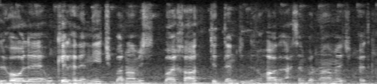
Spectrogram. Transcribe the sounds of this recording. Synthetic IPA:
lɦoːlawkəlːɦaðanːiːt͡ʃbɑɾˤnaːmad͡ʒbaːjxaːt̪d͡ʒɪd̪ːand͡ʒɪd̪ːa̰nwɦaːðaʔaħsanbɑɾˤnaːmad͡ʒʔad̪k

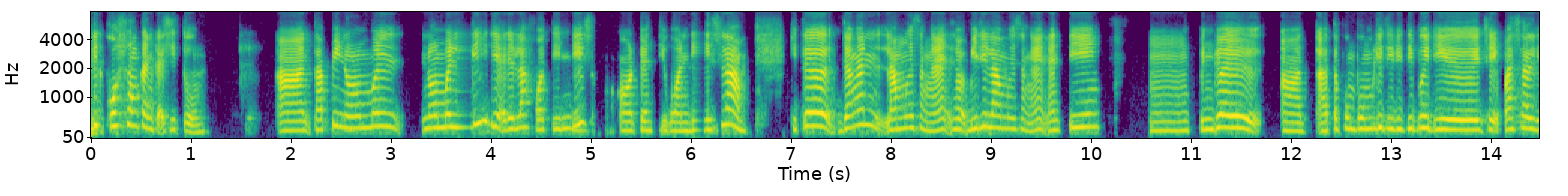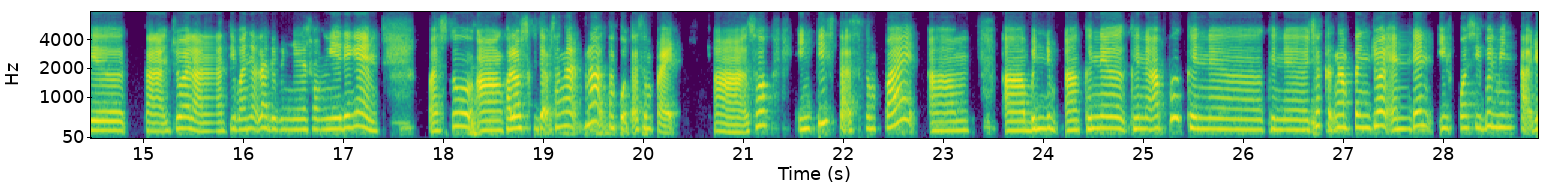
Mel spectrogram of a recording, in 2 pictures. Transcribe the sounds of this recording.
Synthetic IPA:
dikosɔŋkankaʔsit̪u | ʔəmt̪apinɔrməl | nɔrməlidiəadalahfɔrt̪indesʔɔt̪wɛnt̪iwandeslahkit̪əd͡ʒaŋanlamə̃saŋat̪̚səbap̚biləlamə̃saŋat̪̚nant̪i | əpəɲd͡ʒual | əmat̪awpʊnpəmbəlit̪ibət̪ibədiət͡ʃaɾiʔpasaldiət̪aʔnaʔd͡ʒuallahnant̪ibaɲak̚lahdiəpuɲəsoŋədəŋanpast̪uʔəmkalawsə̥kəd͡ʒap̚saŋat̪̚bəlaʔt̪akʊt̪ːaʔsəmpat̪̚ | əsoʔiŋkest̪a̰ʔsəmpat̪̚ʔəmʔəbəndəkənə̃kənə̃apəkənə̃kənə̃t͡ʃakat̚ŋãnpənd͡ʒualʔɛndɛnifpɔsibəlmint̪a̰ʔdi

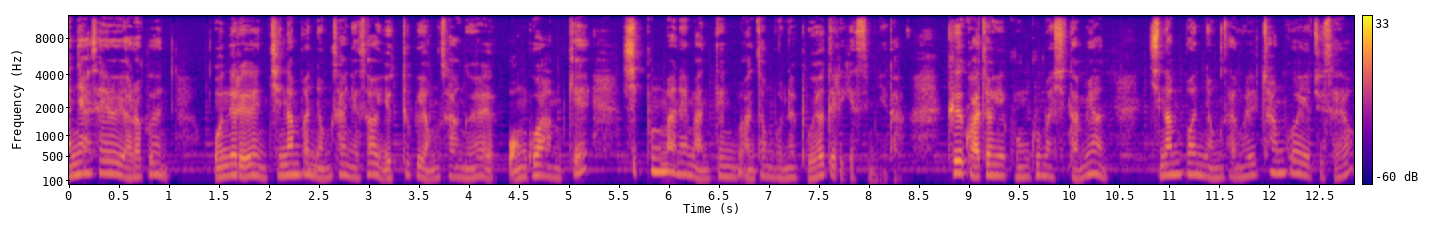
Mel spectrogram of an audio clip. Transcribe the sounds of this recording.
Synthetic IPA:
aɲiɦasʰe̞jojʌɾʌbɯn | onɯɾɯnt͡ɕinanbʌnjʌŋsʰaŋe̞sʰʌjutʰubujʌŋsʰaŋɯɭwʌ̰ŋɡuwahamk͈e̞ | ɕʰip̚p͈unmane̞mandɯnwa̰nsʰʌŋbonɯɭpojʌdɯɾḭɡe̞s͈ɯmɲḭda | kɯkwad͡ʑʌŋikoŋɡumɦaɕʰi̥damjʌn | t͡ɕinanbʌnjʌŋsʰaŋɯɭt͡ɕʰwamɡuɦe̞d͡ʑusʰe̞jo

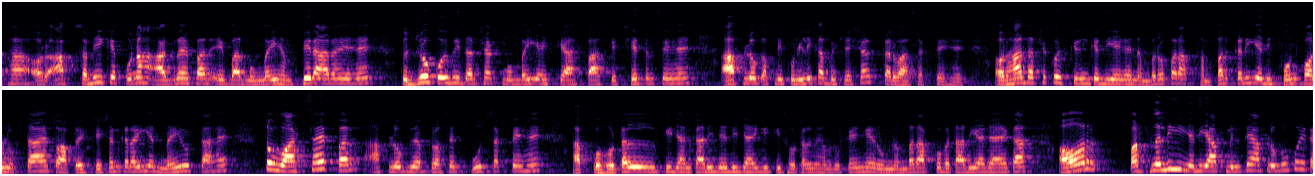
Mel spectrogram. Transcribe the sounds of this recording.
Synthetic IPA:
t̪ʰaɔ̰ːɾa̰ːpsɐbʱikepʊnəɦaːɡɾəɦpɐɾeːk̚baːɾmʊ̃mbəiɦɐ̃mfɪɾaːɾɐɦeɦɛ̃ | t̪od͡ʒoːkoːibʱid̪ɐɾʃək̚mʊ̃mbəijaɪskeaːspaːskekʃʰeːt̪ɾəseɦɛ̃ | a̰ːploːɡɐpnikʊ̃ɳɖlikaʋɪsleːʃəɽkɐɾʋaːsɐk̚t̪eɦɛ̃ː | ɔ̰ːɾɦãd̪ɐɾʃəkːoɪskɾiːnked̪ieɡɐenɐ̃mbəɾõpɐɾaːpsɐ̃mpəɾkːɐɾiejɐd̪iːfoːnkɔːlʊʈʰt̪aɦɛt̪oaːpɾɐɪsʈeːʃənkɐɾaːienɐɦĩʊʈ̚t̪aɦɛ | t̪oʋaːʈsaːɪpːɐɾa̰ːploːɡd͡ʒoːɦɛpɾɔːseːspuːt͡ʃʰsɐk̚t̪eɦɛ̃ | a̰ːp̚koɦoːʈəlkid͡ʒaːnkaːɾid̪eːd̪id͡ʒaːeːɡikɪsɦoːʈəlmẽɦɐ̃mɾʊkẽːŋɡeɾuːmnɐ̃mbəɾaːp̚kobɐt̪ad̪ijad͡ʒaːeːɡa | ɔːɾ | pɐɾsnəlijɐd̪iaːpmɪlt̪eɦɛ̃aːploːɡõkoeːk

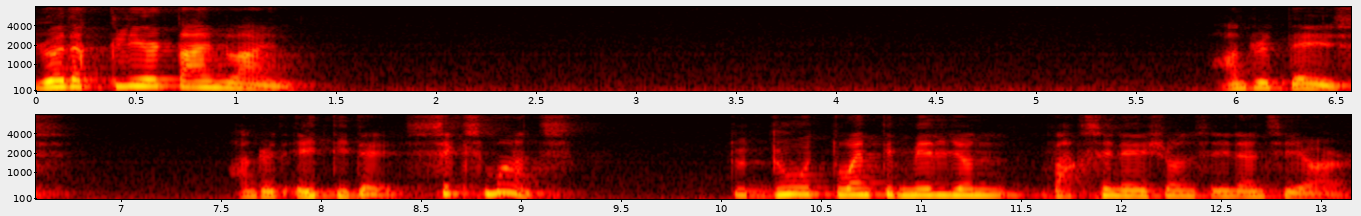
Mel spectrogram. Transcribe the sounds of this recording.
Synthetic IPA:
juɛd̪ɐklɪɹt̪ãj̃mlãj̃n | hʌ̃nd̪ɹɛd̪̚ːejs | hʌ̃ndɹɛd̪et̪id̪ḛɪsːɪksmʌ̃nt̪s | t̪ud̪ut̪wɛ̃nt̪imɪljɔ̃nvaksɪnejʃɔ̃nsɪ̃nɛ̃nsia̰ɹ

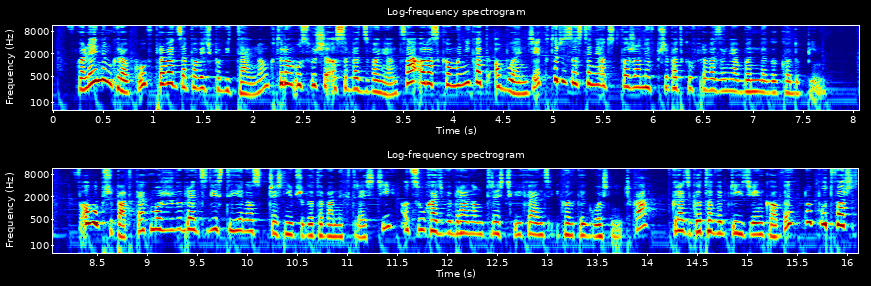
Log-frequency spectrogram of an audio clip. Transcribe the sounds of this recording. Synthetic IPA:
fkɔlɛjnɘmkɾɔkufpɾɔvad͡ʑzapɔvʲjet͡ɕpɔvʲit̪alnɔ̃w̃kt̪uɾɔ̃w̃uswɘʂɘʔɔ̰sɔbad̪zvɔɲɔnt̪saʔɔɾaskɔmuɲikat̪ɔbwɛɲd͡ʑɛkt̪uɾɘzɔst̪aɲɛɔt̪st̪fɔʐɔnɘfpʂɘpat̪̚kufpɾɔvad̪zɛɲabwɛnd̪nɛɡɔkɔd̪upʲḭn | vɔ̰bupʂɘpat̪kaxmɔʐɛʐvɘbɾad͡ʑzlʲist̪ɘjɛd̪nɔ̃w̃sft͡ʂɛɕɲejpʂɘɡɔt̪ɔvanɘxt̪ɾɛɕt͡ɕiɔ̰t̪swuxad͡ʑvɘbɾanɔ̃w̃t̪ɾɛɕt͡ɕklʲikajɔnt̪sikɔŋkɛɡwɔɕɲḭt͡ʂka | ɡɾad͡ʑɡɔt̪ɔvɘplʲiɡd͡ʑvʲjeŋkɔvɘluput̪fɔʐɘt͡ɕ

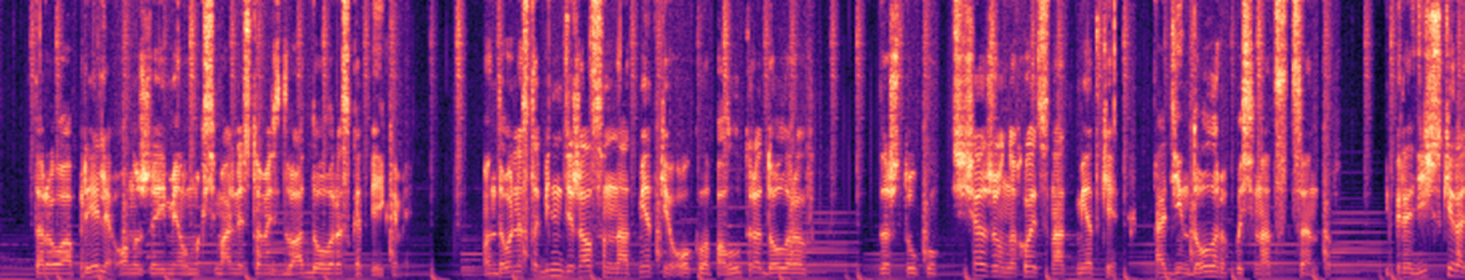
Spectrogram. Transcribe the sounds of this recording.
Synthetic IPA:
ft̪ɐɾo̞vəɐpɾʲelʲə̰ʔo̞nʊʐɛɪmʲe̞lˠməksʲɪmalʲnʊjʊst̪o̞jməsʲt̚ʲd̪vad̪o̞lˠːəɾəskɐpʲejkəmʲɪ̰ | o̞nd̪ɐvo̞lʲnəst̪ɐbʲilʲnədʲɪrʐɑlˠsʲənəɐt̪mʲe̞t̪kʲɪʔo̞̰kəlˠəpɐlˠut̪əɾəd̪o̞lˠːəɾəfzɐʂt̪ukʊ | sʲɪt͡ɕasʐɨo̞nːɐxodʲɪt̪sənəɐt̪̚mʲe̞t̪kʲɪɐdʲind̪o̞lˠːərvəsʲɪmnat̪sɨ̥t̚ʲt̪sɛnt̪əf | ipʲɪɾʲɪɐdʲit͡ɕɪ̥skʲɪɾɐ

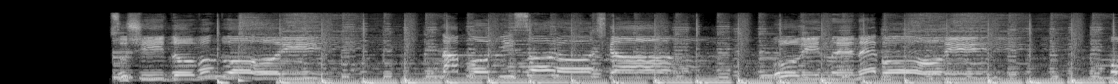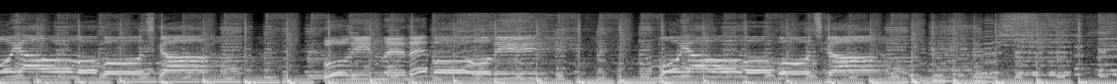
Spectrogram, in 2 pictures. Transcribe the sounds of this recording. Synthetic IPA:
suʃid̪ɔʋonɡ̪lɔɾi | napok̪isoɾot͡ʃka | bolimɛnɛboli | mɔjaɔlɔbɔt͡ʃka | bɔlinmɛnɛbɔli | mɔjaɔlɔbɔt͡ʃka

